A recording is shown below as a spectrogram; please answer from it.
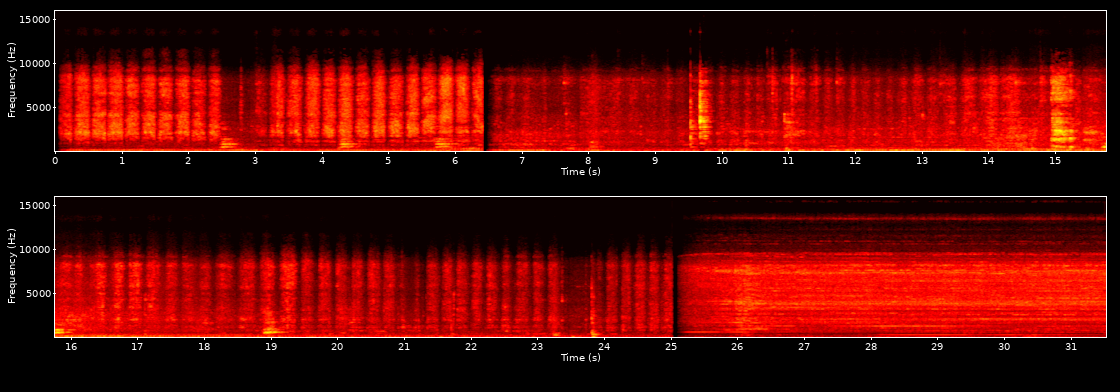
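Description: Sandpaper rubbed by hand over a wooden panel door: fast, even back-and-forth scraping strokes, loudest in the first six or so seconds and fainter after a sudden break, with a few sharp knocks. Near the end a steady hiss replaces the strokes.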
